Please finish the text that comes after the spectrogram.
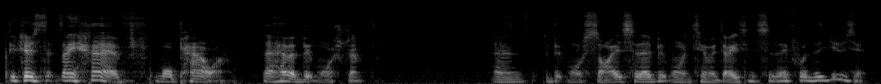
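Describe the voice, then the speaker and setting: A man with a husky voice, talking alone in a rambling, musing way and often saying "yeah". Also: medium pitch. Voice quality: husky, gravelly. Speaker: solo video talker. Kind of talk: rambling solo monologue.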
